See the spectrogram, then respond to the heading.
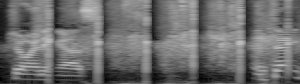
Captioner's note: applause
